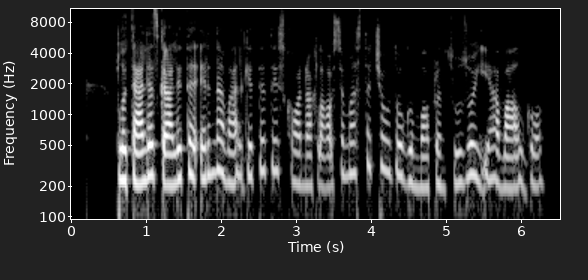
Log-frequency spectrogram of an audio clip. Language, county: Lithuanian, Kaunas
